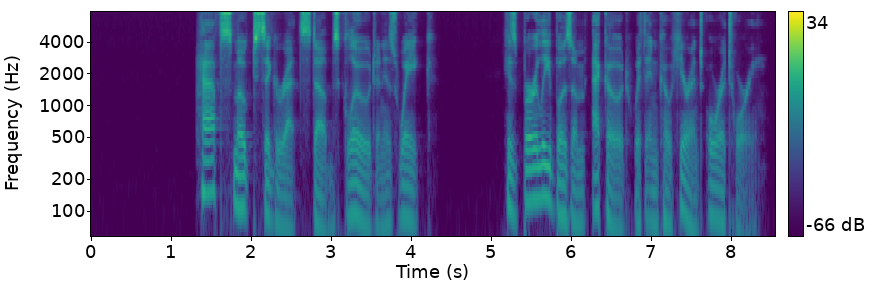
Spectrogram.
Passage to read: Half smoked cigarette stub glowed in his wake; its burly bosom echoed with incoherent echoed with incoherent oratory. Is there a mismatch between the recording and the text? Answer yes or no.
yes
